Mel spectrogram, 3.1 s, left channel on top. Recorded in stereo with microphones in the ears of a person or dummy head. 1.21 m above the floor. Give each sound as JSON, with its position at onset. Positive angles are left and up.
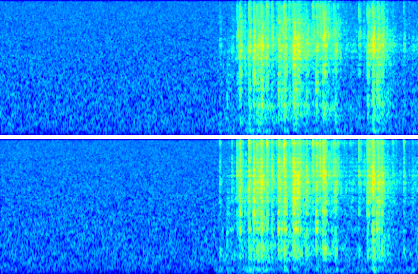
{"t": 1.6, "sound": "a crack", "side_deg": -20, "distance_m": 1.2}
